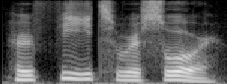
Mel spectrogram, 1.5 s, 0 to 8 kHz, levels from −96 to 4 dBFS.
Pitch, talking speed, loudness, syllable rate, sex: 150 Hz, 160 wpm, -15 LUFS, 3.9 syllables/s, male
